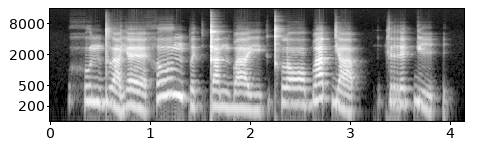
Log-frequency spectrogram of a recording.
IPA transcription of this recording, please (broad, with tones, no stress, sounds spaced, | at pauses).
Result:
h u˧ n d ɯ˨˩ a̯ j ɛː˨˩ h ɤː˥˩ ŋ p e˨˩ k̚ t a˧ n b a˧ j | kʰ l ɔː˧ b a˥˩ t̚ j a˨˩ p̚ | k r e˦˥ k̚ j i˨˩ ʔ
